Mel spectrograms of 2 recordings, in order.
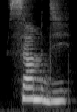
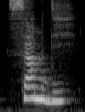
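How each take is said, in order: Both takes have the same delivery.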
